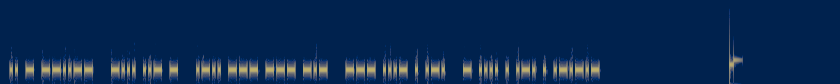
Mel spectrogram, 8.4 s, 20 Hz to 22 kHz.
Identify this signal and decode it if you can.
Morse code, heard as a keyed tone, about 44 wpm, 700 Hz. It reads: IT, BUT LOOK OVER THERE.
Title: Sentences from Top 1000 Words - Review Part 2 - 45wpm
